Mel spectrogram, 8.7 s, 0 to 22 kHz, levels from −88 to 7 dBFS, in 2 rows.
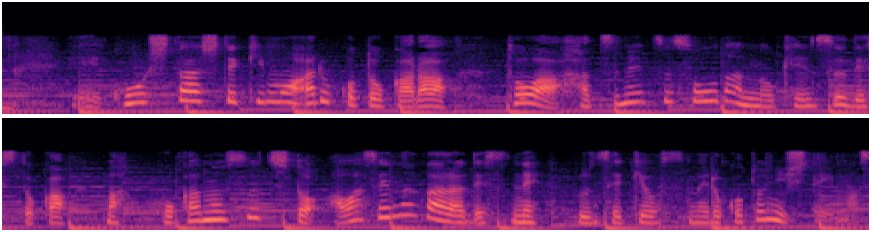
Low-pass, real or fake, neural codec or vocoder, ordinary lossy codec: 7.2 kHz; real; none; none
